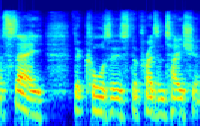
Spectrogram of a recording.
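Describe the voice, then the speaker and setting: A man speaks with a British accent. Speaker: sports nutritionist. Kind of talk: webinar presentation. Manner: hesitant fillers.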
